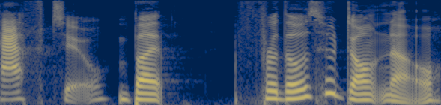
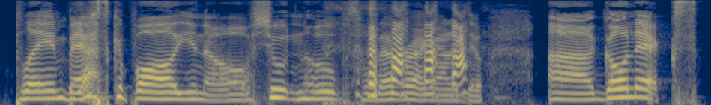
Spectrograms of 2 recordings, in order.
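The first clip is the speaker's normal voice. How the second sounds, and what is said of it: Imitates a TV character's voice. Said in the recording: “I do an impression of Steve, David Eigenberg on Sex in the City ... this is really a one note impression”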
